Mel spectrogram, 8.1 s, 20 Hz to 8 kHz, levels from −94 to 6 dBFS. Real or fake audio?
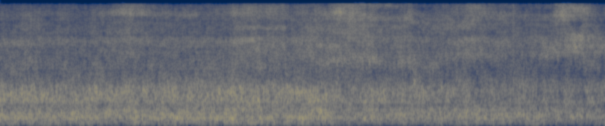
fake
